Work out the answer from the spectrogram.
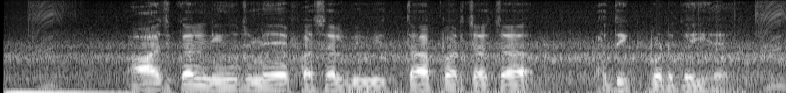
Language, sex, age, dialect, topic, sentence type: Hindi, male, 41-45, Marwari Dhudhari, agriculture, statement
